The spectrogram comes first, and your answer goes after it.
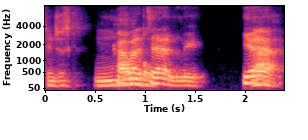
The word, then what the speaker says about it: cavatelli: But when an Italian guy, screws it up, like Gabardelles is Cavatelli, that they've just taken in dialect and just mumbled. Cavatelli.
